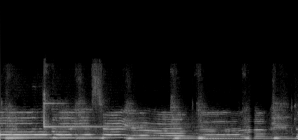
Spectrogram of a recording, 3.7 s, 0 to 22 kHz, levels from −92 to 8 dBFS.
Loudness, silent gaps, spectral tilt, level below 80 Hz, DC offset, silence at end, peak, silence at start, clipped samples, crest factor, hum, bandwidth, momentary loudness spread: -27 LUFS; none; -3 dB/octave; -76 dBFS; under 0.1%; 0 s; -10 dBFS; 0 s; under 0.1%; 16 dB; none; 12 kHz; 11 LU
